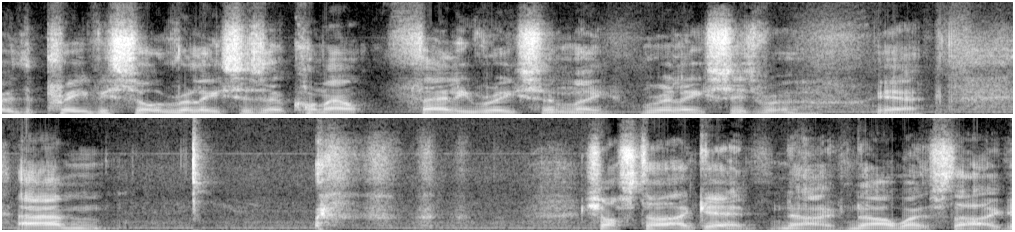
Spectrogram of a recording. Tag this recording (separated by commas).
Speech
